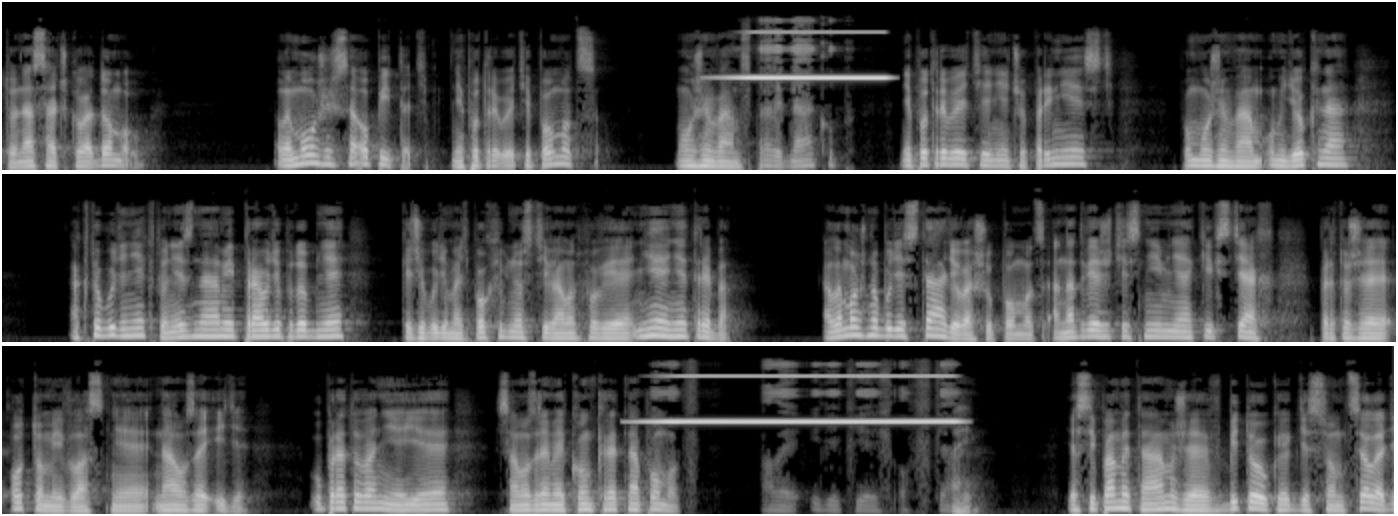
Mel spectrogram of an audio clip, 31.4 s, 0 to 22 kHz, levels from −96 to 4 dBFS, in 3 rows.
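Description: A piercing 3.4 kHz tone swells over about 0.4 to 0.5 seconds, roughly 10 dB above the speech, from 5.23 to 6.74 s and again from 25.56 to 28.20 s. This is loudspeaker feedback squeal: the microphone re-amplifies its own loudspeaker until the loop runs away at that frequency.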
